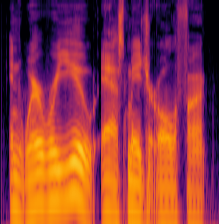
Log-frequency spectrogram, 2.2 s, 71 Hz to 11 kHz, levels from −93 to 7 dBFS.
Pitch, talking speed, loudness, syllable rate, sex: 100 Hz, 190 wpm, -16 LUFS, 7.1 syllables/s, male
